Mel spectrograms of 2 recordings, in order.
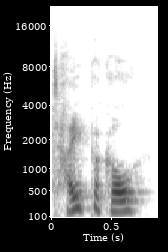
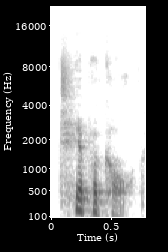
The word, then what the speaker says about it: typical: on a typewriter but this word the y has a different sound typical it's not typical but typical so typical is another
